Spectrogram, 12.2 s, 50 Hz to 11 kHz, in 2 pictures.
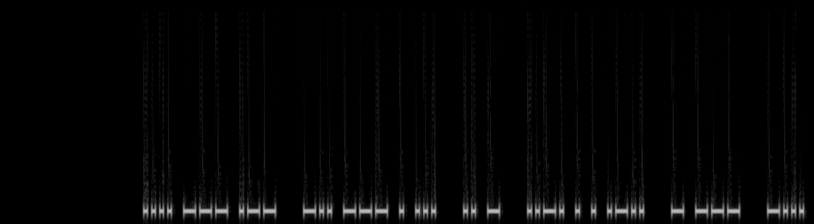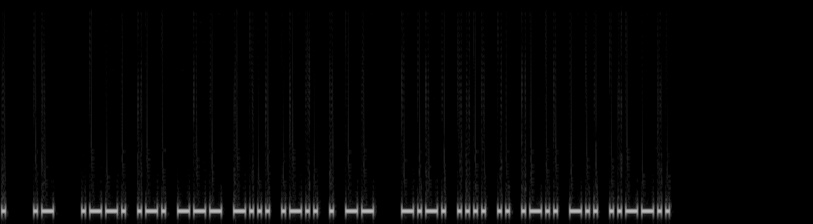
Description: Morse code, heard as a keyed tone, about 40 wpm, 700 Hz. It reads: HOW DOES IT FEEL TO BE A PROBLEM CHILD?
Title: Sentences from Top 1000 Words - Review Part 2 - 40wpm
